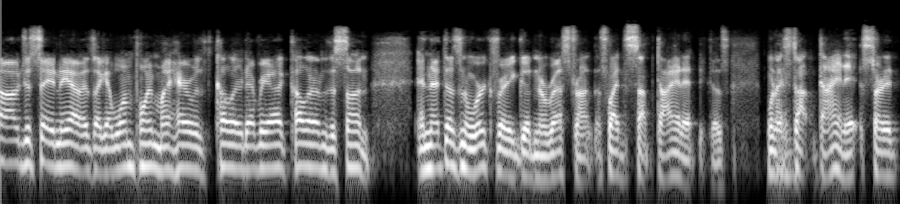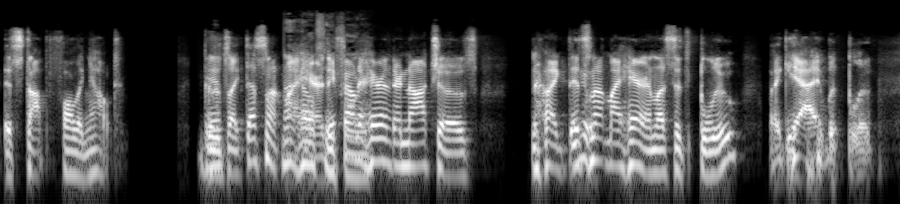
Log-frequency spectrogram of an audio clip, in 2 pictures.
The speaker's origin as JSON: {"language": "English", "country": "Ireland", "said": "Thank you, Irish. Being Irish, I got nobody else to blame. I just happen to be one of the Irish with their name spelled correctly."}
